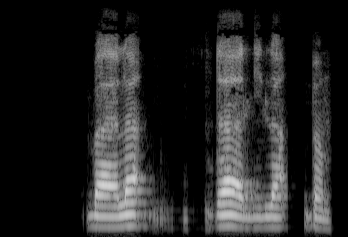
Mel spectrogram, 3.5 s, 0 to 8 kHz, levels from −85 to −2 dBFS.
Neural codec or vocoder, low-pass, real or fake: none; 7.2 kHz; real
